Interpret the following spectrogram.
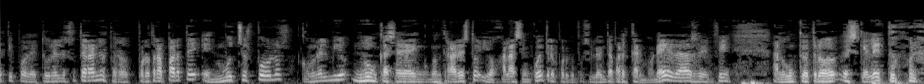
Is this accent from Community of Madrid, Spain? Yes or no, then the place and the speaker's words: no; Valderas, Castile and León, Spain; incluso el de mi pueblo, de Valderas, siempre hay la clásica historia del túnel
